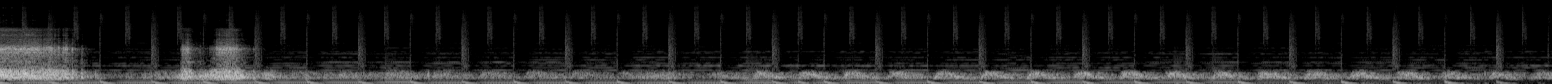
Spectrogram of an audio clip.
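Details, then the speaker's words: Portable home fetal Doppler on a pregnant belly in a demonstration: rhythmic swooshing like wind through leaves, placental or maternal blood flow rather than the baby's heartbeat, which sounds like galloping horses. "now that's the swooshing swooshing sound like winds on leaves that is not the baby's"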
